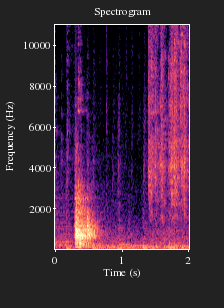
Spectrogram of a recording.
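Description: A brief dry, hissing rustle a little past halfway through, as salt is scattered by hand over the salmon in a stainless steel bowl and brushed off the fingers.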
